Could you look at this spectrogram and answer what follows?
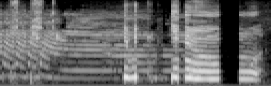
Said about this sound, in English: Let me get the air horn.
